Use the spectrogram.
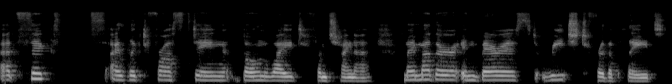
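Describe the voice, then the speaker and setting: This woman speaks with an American accent at a fairly slow pace, her pitch medium and her intonation fairly even. Her loudness stays very even, and the sound is dry with no echo against a quiet background. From US Pacific Northwest (Coast Salish). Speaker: poet and author. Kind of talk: poetry reading; casual conversation. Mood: calm, reflective. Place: home room. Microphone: webcam.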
